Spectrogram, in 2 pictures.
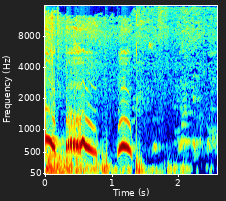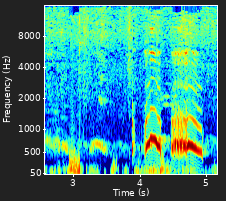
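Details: Spotted dove (tekukur) calls meant to lure doves into singing: repeated looping coos and longer falling coos, some overlapping, with low background rumble.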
